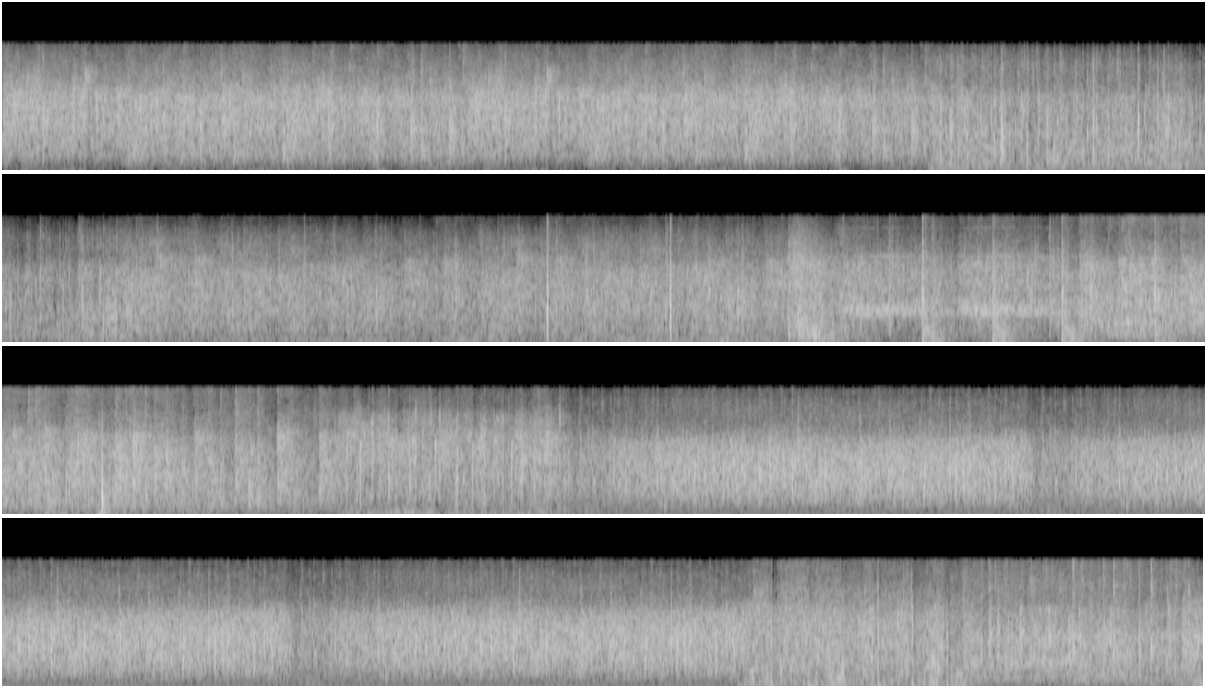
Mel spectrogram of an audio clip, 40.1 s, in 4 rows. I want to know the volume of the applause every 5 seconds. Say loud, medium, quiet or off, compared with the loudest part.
loud, loud, medium, loud, loud, loud, loud, loud.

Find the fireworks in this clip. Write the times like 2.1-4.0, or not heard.
13.7-21.2.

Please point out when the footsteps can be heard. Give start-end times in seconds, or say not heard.
not heard.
